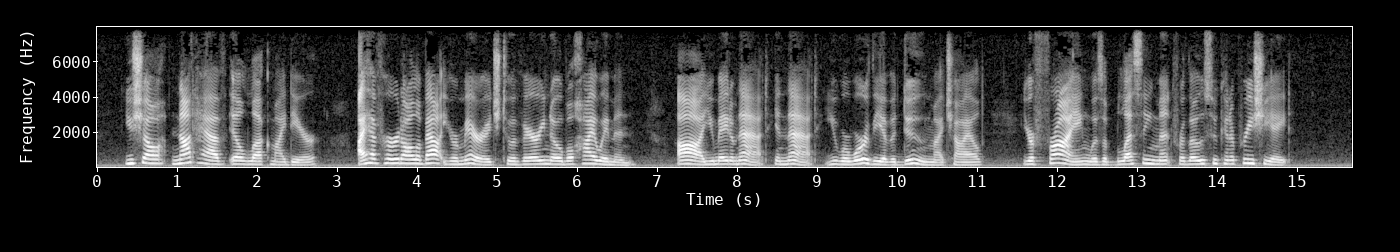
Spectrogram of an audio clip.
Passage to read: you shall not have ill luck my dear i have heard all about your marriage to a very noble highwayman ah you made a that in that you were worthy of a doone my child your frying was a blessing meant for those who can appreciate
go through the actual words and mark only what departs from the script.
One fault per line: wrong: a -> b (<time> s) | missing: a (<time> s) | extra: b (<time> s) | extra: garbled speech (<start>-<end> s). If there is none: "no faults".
no faults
